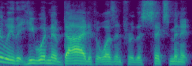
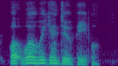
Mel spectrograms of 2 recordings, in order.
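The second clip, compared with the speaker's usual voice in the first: mock dramatic whisper, quieter; 5 dB quieter than usual. Mocking a father speaking at a gathering: mock dramatic whisper. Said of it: "I'll whisper because that means I'm being dramatic".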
